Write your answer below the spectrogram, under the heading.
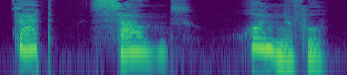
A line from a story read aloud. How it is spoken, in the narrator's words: she breathed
